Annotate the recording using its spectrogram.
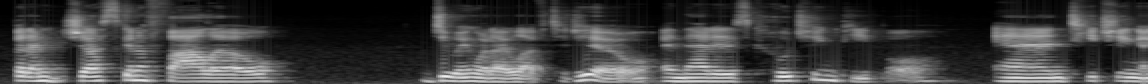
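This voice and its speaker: A woman with an American accent speaks at a fairly slow pace. Her voice is fairly low, with fairly even intonation. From Pennsylvania, US. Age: 50s. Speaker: leadership coach. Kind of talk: interview. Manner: hesitant, many fillers.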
